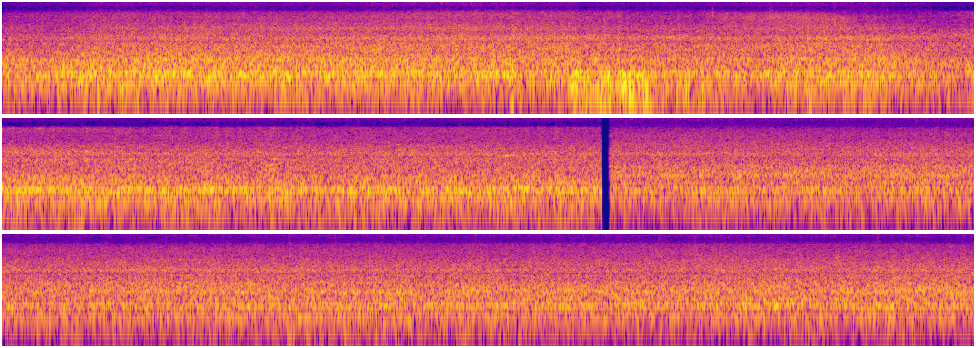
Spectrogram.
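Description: Heavy tropical downpour, a dense steady rush of rain falling on corrugated metal roofs and trees. The sound cuts out for an instant about halfway through.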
